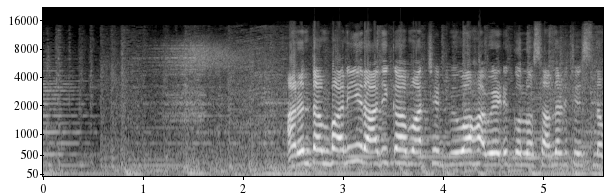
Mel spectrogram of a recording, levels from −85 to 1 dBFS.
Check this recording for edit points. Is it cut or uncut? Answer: cut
